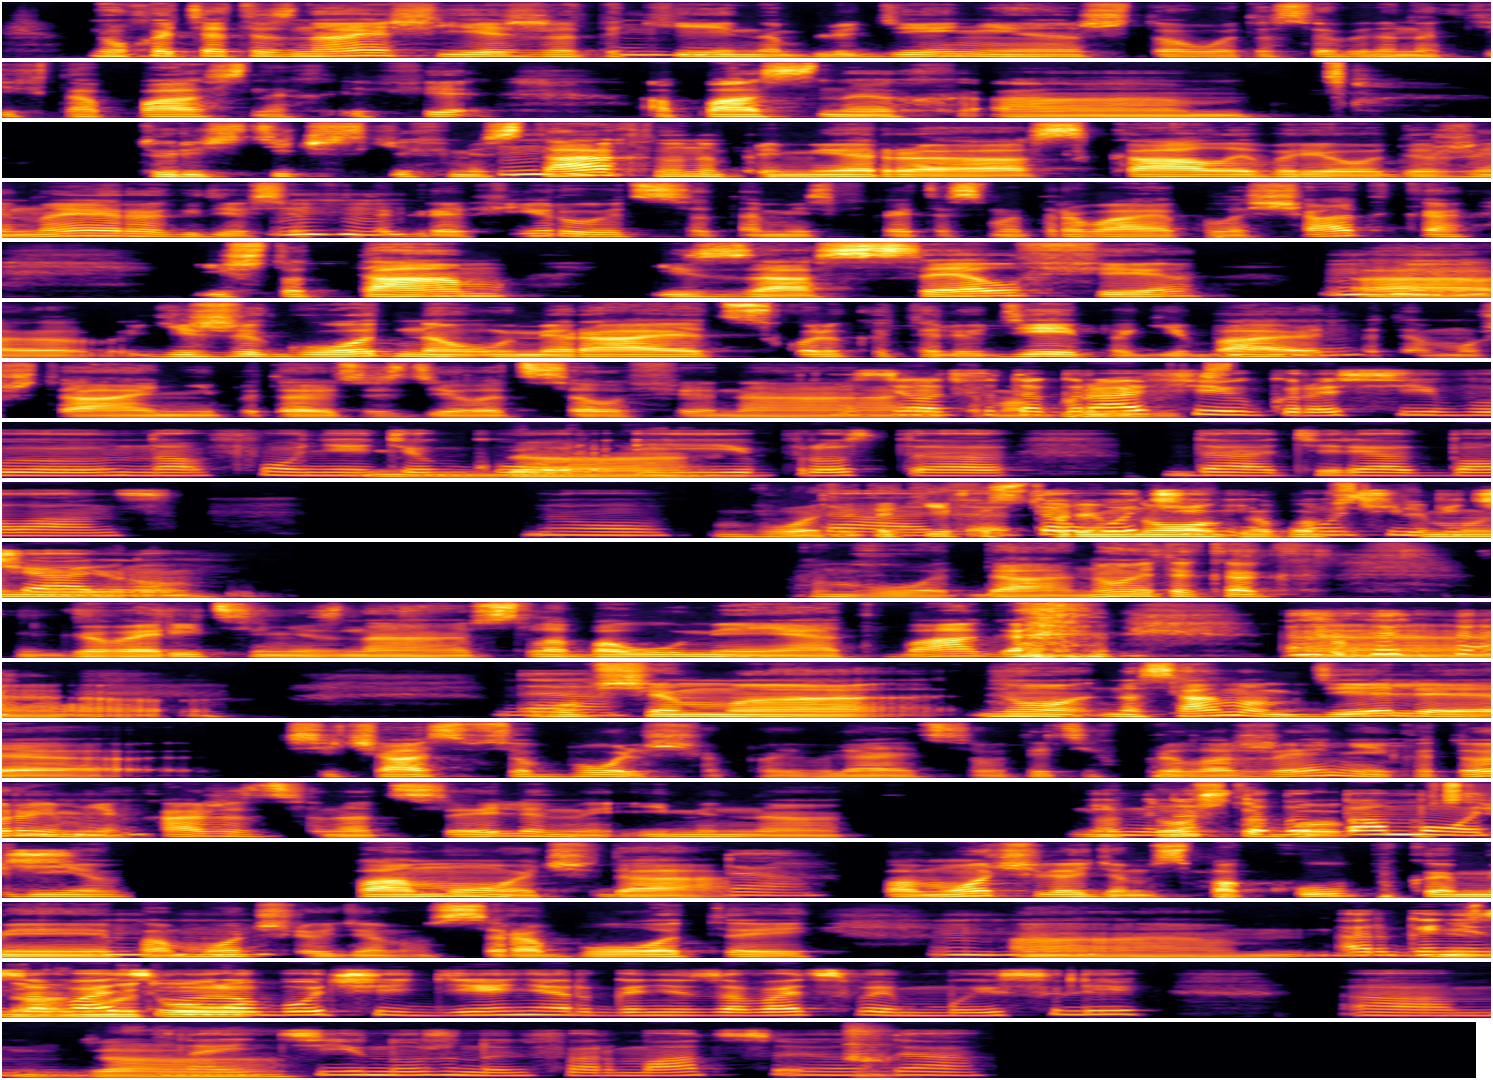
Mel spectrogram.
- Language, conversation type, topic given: Russian, podcast, Какие приложения больше всего изменили твою повседневную жизнь?
- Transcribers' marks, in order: tapping; other background noise; chuckle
